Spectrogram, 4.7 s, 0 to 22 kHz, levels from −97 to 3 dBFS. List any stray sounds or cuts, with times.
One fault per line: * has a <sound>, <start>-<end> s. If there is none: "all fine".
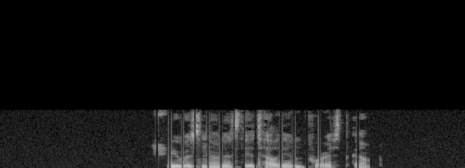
all fine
